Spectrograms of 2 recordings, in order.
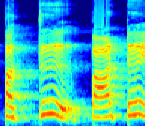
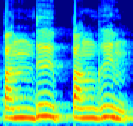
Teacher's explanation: குற்றியல் உகரத்துல தன்னுடைய ஓசையிலிருந்து அரை மாத்திரையாக குறைந்து ஒலித்தது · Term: குற்றியல் உகரம்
